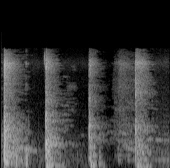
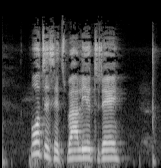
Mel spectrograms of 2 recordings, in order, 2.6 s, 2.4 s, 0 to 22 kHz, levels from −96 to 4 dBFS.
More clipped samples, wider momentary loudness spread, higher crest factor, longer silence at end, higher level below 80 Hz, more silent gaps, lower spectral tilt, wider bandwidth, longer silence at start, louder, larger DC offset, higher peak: neither; second, 15 LU vs 19 LU; first, 28 dB vs 18 dB; about the same, 0 s vs 0.1 s; first, -44 dBFS vs -54 dBFS; neither; about the same, -3 dB/octave vs -2.5 dB/octave; second, 8 kHz vs 14.5 kHz; about the same, 0 s vs 0.05 s; second, -29 LUFS vs -16 LUFS; neither; about the same, -2 dBFS vs 0 dBFS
